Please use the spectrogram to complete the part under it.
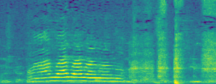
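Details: Bengal cat in a small room uttering a prolonged, clear meow that swells and gently sags over more than a second, then quiet handling noises and a sharp tap.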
